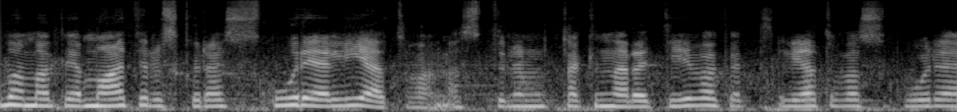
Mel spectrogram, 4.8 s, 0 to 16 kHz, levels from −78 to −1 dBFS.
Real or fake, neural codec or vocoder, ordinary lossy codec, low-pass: fake; codec, 44.1 kHz, 7.8 kbps, DAC; Opus, 16 kbps; 14.4 kHz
